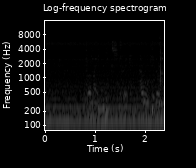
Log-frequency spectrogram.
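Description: Quiet room tone with a steady low electrical hum, and a faint, indistinct murmur of voice from about halfway in.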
